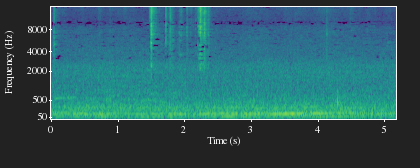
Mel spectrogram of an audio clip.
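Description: A steady low hum, with a quick cluster of light clicks about one and a half to two and a half seconds in.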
